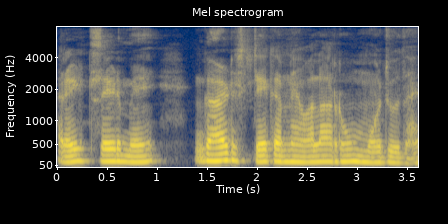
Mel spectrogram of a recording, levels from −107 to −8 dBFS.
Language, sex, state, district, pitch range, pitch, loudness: Hindi, male, Chhattisgarh, Korba, 120-135 Hz, 125 Hz, -16 LUFS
